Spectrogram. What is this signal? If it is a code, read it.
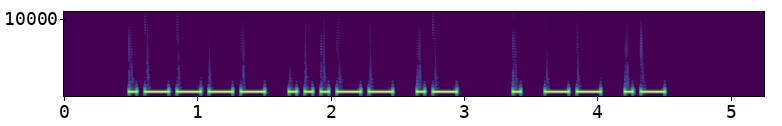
Morse code, heard as a keyed tone, about 20 wpm, 700 Hz. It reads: 13A EMA
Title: Field Day Exchanges Encore - 20wpm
